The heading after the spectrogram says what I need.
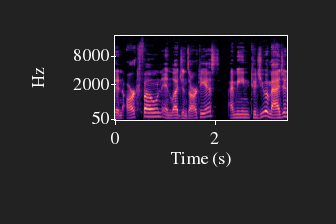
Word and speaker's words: Arceus: When Arceus was first revealed, it was officially pronounced Arceus. But then the Pokemon Company realized that Arce means but in certain places of the world, so they changed it to Arceus.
